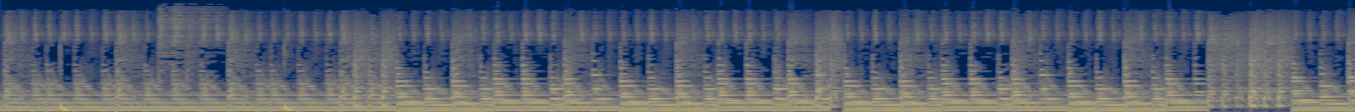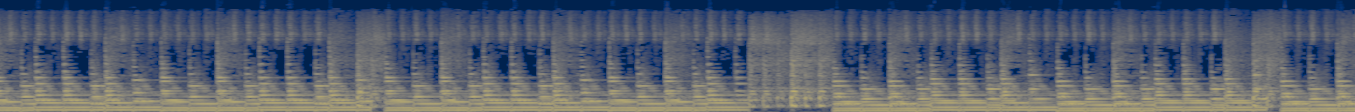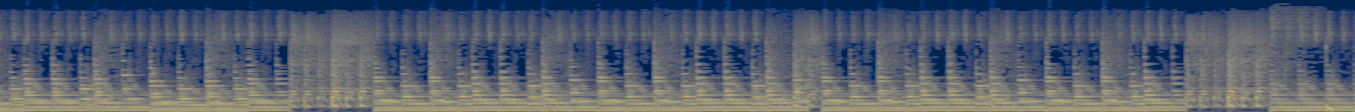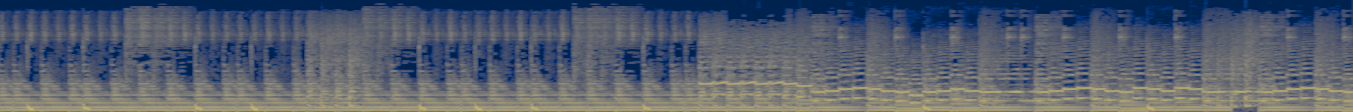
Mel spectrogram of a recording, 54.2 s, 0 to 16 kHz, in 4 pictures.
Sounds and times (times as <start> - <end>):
Video game music: 0.0 - 54.1.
